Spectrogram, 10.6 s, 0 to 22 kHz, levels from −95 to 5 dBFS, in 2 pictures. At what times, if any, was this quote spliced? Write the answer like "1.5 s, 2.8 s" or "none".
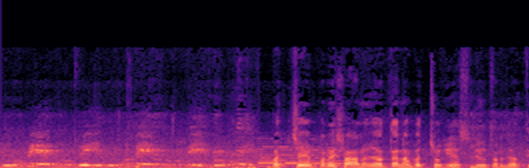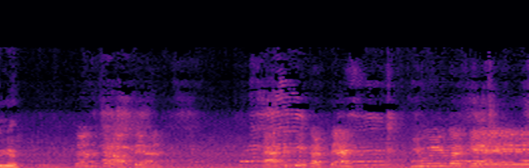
2.6 s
